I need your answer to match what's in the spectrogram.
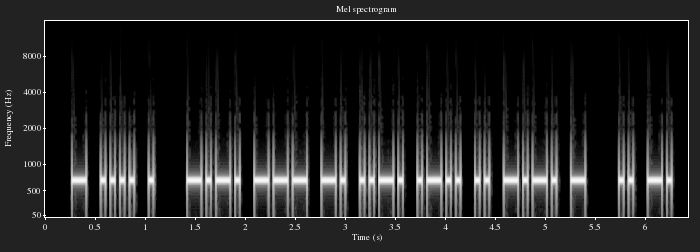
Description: Morse code, heard as a keyed tone, about 25 wpm, 700 Hz. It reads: THE CONFLICT IN
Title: Sentences from Top 1300 Words 25wpm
